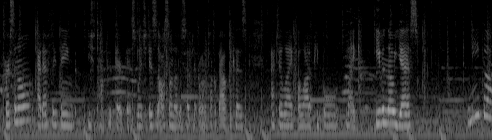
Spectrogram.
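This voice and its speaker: A teenage girl in a casual get-ready-with-me chat, rambling and correcting herself as she goes, her voice a little hoarse, recorded on a phone. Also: mid-range voice, rough recording. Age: late teens. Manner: rambling, chatty, self-correcting. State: slightly hoarse. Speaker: beauty vlogger. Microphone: phone camera.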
